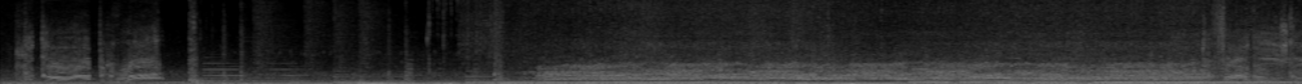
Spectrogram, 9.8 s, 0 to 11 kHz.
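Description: Car engine revving and tires squealing as a lowrider is driven in GTA 5 Online, steady and loud throughout, with a voice talking over it and a broadband skid-like hiss rising midway.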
